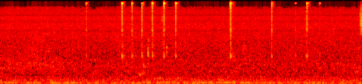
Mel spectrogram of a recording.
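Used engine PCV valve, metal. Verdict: Sticky.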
